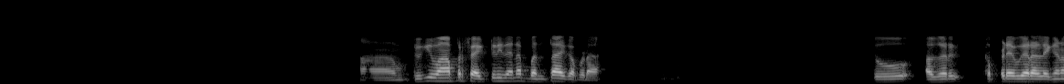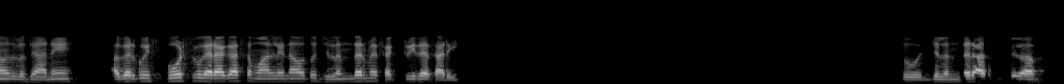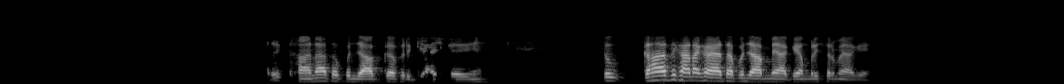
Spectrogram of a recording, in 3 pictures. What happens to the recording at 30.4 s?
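At 30.4 s the fade-out shows truncation distortion (29.45–31.93 s): without dither, the shrinking level collapses onto a few coarse steps, consistent with about 9 bits. This gives a gritty sound rather than a clean telephone-band decay.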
